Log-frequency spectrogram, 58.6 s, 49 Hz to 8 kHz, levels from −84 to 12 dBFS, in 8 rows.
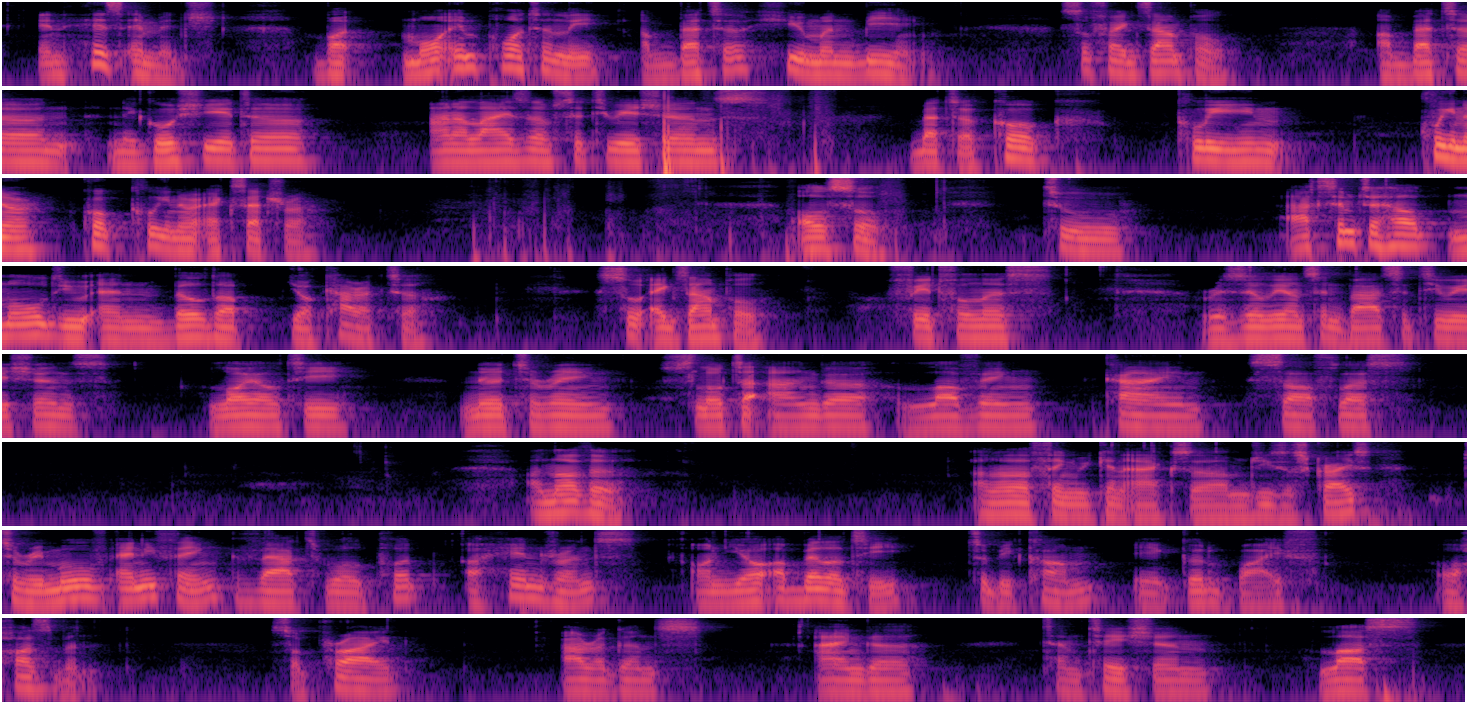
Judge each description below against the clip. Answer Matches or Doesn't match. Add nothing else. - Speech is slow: Matches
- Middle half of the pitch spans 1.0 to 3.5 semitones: Matches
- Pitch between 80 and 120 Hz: Matches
